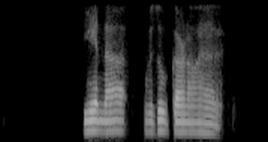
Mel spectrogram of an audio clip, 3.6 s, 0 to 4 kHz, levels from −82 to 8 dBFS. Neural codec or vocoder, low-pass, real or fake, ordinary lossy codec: codec, 16 kHz, 1.1 kbps, Voila-Tokenizer; 3.6 kHz; fake; AAC, 24 kbps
